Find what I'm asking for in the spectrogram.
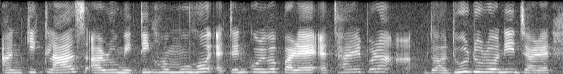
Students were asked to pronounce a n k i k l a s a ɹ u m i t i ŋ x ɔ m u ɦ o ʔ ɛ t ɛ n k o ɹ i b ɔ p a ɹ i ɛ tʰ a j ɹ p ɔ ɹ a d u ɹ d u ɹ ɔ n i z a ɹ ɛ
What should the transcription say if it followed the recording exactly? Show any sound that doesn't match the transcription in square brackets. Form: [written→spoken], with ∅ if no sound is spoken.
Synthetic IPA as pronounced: a n k i k l a s a ɹ u m i t i ŋ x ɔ m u ɦ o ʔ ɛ t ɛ n k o ɹ i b ɔ p a ɹ [i→ɛ] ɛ tʰ a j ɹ p ɔ ɹ a d u ɹ d u ɹ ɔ n i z a ɹ ɛ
